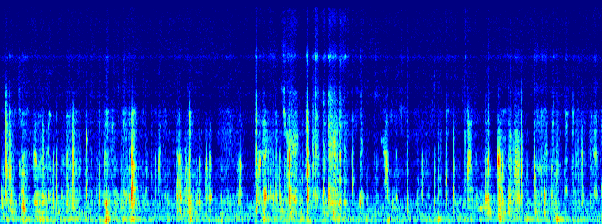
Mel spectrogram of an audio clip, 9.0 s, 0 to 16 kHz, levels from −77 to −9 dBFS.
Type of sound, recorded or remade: remade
